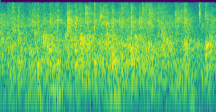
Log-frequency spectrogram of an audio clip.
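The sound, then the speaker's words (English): A crowd applauds steadily for a co-founder who has just stood up, a dense wash of many hands clapping at an even, moderate loudness for a few seconds with no one speaking. “You can clap.”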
